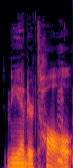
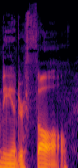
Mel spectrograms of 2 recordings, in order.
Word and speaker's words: Neanderthal: It What's was it's socially acceptable or scientifically acceptable to say either Neanderthal or Neanderthal.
